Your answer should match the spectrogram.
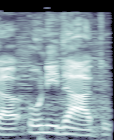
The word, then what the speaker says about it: Unidad: It's Unidad, which means unity in Spanish. – Unidad. So I will stop calling it Unidad.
